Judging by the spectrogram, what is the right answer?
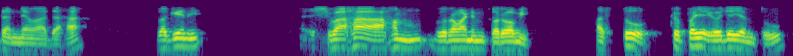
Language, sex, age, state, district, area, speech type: Sanskrit, male, 45-60, Karnataka, Bangalore Urban, urban, conversation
